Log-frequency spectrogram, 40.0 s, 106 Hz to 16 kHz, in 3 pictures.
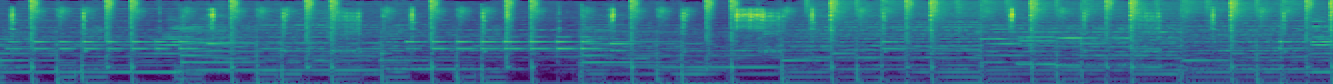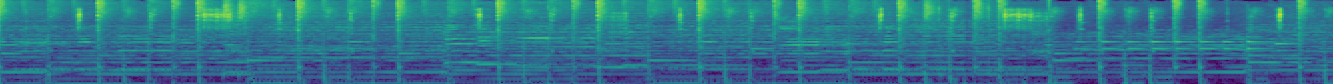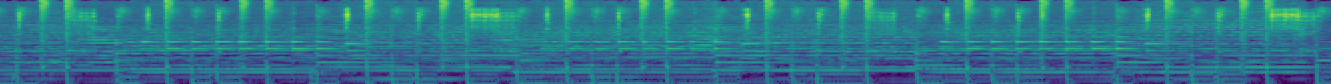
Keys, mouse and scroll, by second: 0.3 click, 0.5 click, 1.2 click, 1.5 click, 2.4-4.3 middle drag, 4.3 scroll down 2, 4.5 KP_3, 4.9 alt+z, 6.0 c, 16.3 alt+z, 16.6-18.7 middle drag, 18.7 Tab, 19.9 click, 21.2 click, 21.8 alt+z, 22.2 alt+z, 22.4 scroll up 2, 22.7-25.2 middle drag, 25.3-27.1 drag, 27.1 middle click, 27.4 scroll down 1, 27.8-28.8 drag, 28.8 middle click, 29.3-30.4 drag, 30.4 middle click, 30.7-31.1 scroll down 2, 31.1 click, 32.0 middle click, 32.7 click, 33.2 middle click, 33.7-35.3 drag, 35.5 scroll up 1, 35.9-37.1 middle drag, 37.1 scroll up 2, 37.3 shift+middle click, 37.9-39.9 drag.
